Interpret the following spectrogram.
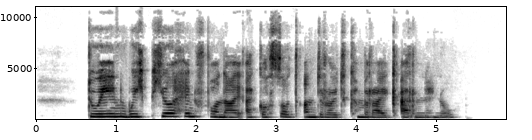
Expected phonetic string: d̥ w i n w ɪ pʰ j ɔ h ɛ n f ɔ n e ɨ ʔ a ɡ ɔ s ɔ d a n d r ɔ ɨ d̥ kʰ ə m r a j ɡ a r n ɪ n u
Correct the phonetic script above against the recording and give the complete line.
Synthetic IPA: d̥ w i n w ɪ pʰ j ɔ h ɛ n f ɔ n a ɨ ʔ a ɡ ɔ s ɔ d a n d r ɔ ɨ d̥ kʰ ə m r a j ɡ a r n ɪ n u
